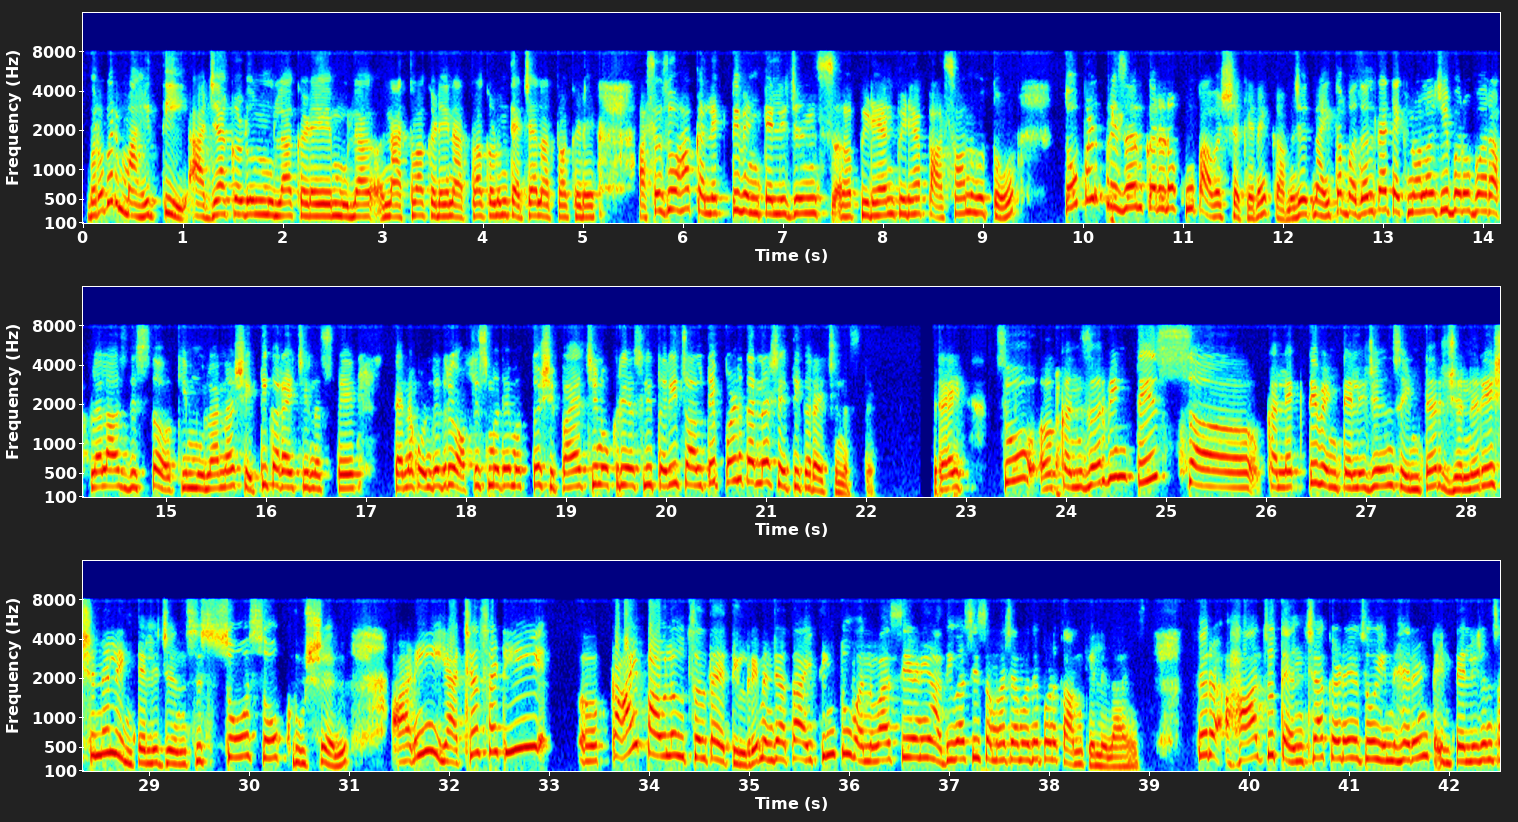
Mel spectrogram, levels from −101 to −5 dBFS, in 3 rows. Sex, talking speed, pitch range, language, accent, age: female, 145 wpm, 230-310 Hz, Marathi, native, 30-49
